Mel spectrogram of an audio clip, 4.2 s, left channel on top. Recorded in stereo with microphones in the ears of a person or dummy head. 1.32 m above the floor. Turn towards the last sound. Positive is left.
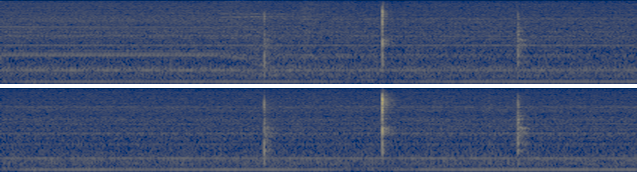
turn(degrees=-20)  # may be behind; listen again after turning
